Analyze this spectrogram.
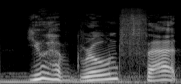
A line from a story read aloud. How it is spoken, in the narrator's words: she blurted out with an accusing look in her eye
